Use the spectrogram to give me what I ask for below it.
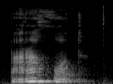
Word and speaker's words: пароход: Пароход. Ударение на букве О. Пароход. Когда мы произносим это слово, она слышится как буква Т.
